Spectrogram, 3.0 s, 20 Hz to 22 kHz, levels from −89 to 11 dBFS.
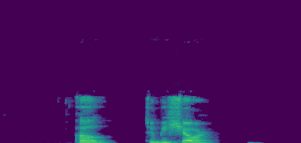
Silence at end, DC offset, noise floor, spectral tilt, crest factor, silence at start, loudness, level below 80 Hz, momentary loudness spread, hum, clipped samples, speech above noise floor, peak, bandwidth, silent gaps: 0.9 s; under 0.1%; -88 dBFS; -4 dB/octave; 20 dB; 0.75 s; -19 LUFS; -56 dBFS; 20 LU; none; under 0.1%; 70 dB; -4 dBFS; 7.8 kHz; none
